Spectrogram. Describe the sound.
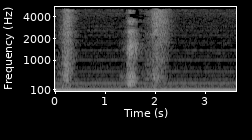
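Sneezing brought on by allergies: a few sharp, breathy bursts over a steady electrical hum, with no talk.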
